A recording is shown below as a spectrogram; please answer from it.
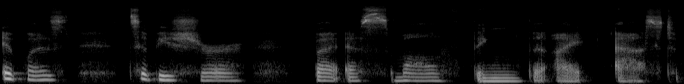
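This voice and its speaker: A woman voicing a boastful, vain male toad in a soft whisper. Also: fairly low pitch, extremely slow, creaky, full character voice. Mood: remorseful.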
